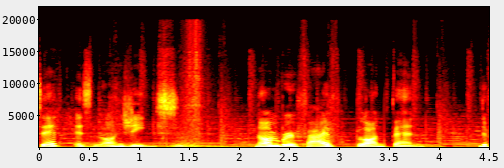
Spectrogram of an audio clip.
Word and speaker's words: Longines: mispronouncing this ran as the appropriate way to pronounce it as Longines number five blonde pen the French translation of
